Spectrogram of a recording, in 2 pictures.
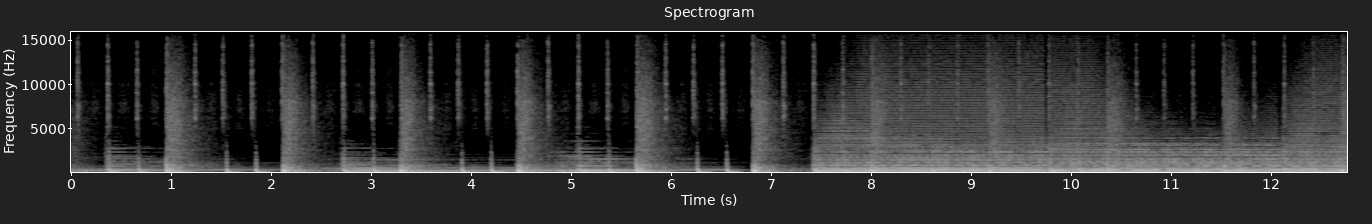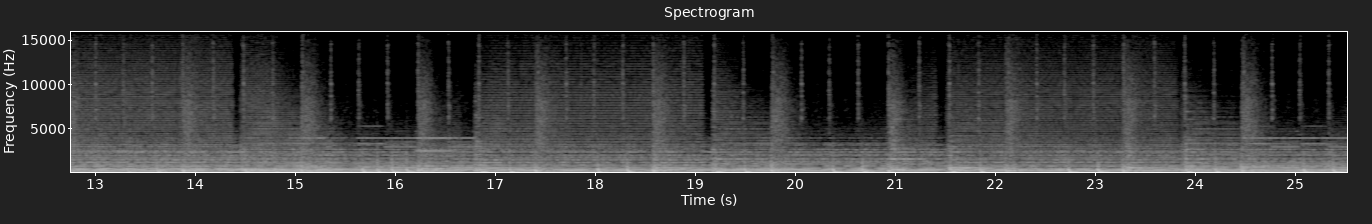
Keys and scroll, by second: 3.9 space, 4.1 Escape, 12.0 Escape, 22.0 space.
